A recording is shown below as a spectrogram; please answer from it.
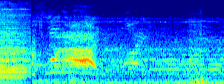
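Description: Intro music cuts off abruptly, then a single short loud shout from a person on an outdoor football pitch, its pitch bending, followed by low open-air background.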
